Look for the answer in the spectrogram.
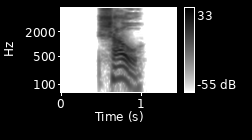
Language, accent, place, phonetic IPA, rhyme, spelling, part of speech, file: German, Germany, Berlin, [ʃaʊ̯], -aʊ̯, schau, adjective / verb, De-schau.ogg
- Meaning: singular imperative of schauen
